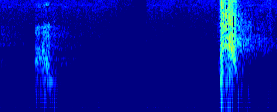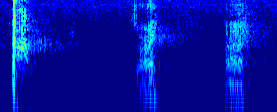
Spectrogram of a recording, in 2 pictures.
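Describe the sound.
Sneezing from someone in a gathering: a few sharp, breathy bursts scattered across a quiet stretch, the two in the middle loudest and crispest, the others softer and more muffled.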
